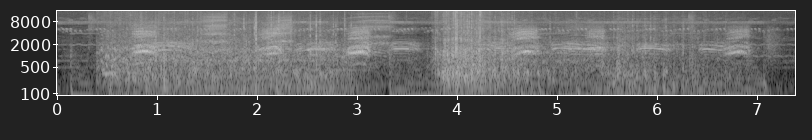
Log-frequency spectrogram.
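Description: A dense flock of crows caws continuously, many harsh overlapping calls layered over a steady low rumble, building in two loud waves with no voices present.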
